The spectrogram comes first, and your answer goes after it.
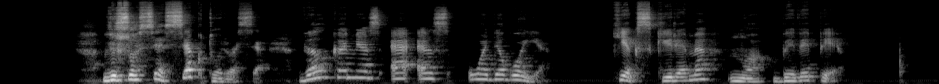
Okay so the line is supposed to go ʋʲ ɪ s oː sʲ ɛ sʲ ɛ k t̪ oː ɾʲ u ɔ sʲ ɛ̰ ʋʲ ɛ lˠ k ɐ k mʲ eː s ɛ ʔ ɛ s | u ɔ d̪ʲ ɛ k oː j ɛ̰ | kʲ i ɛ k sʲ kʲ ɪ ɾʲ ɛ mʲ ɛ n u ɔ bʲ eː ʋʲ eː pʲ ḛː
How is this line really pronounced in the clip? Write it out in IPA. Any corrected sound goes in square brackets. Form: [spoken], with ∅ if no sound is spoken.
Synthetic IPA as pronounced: ʋʲ ɪ s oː sʲ ɛ sʲ ɛ k t̪ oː ɾʲ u ɔ sʲ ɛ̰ ʋʲ ɛ lˠ k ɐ [∅] mʲ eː s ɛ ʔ ɛ s | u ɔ d̪ʲ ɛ [ɡ] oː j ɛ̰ | kʲ i ɛ k sʲ kʲ ɪ ɾʲ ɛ mʲ ɛ n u ɔ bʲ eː ʋʲ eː pʲ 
